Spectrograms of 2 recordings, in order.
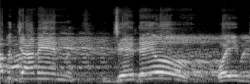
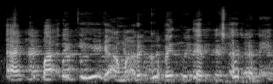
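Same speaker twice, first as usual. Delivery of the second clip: high, breaking, choked voice; tearful plea; 3 semitones higher than usual. A narrator's reading. Bidurani begs her husband to approach Govinda, tearful plea. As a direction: plead while choking back sobs.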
